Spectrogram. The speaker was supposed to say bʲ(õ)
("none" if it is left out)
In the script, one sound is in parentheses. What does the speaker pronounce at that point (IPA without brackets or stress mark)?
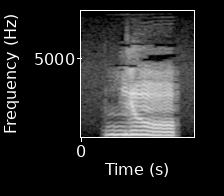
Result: õ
